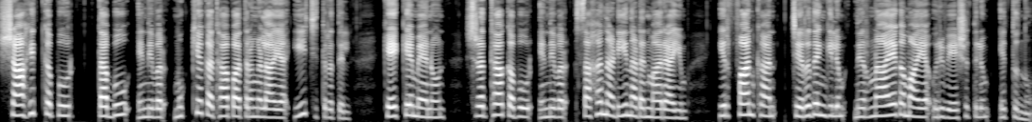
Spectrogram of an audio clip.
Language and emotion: Malayalam, neutral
